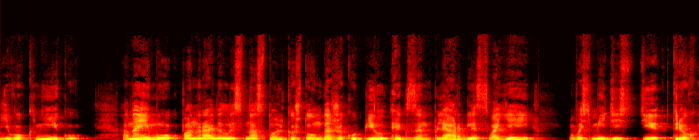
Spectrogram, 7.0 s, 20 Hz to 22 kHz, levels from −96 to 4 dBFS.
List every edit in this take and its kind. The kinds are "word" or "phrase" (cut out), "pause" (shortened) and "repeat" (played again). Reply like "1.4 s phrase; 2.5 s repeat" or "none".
none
